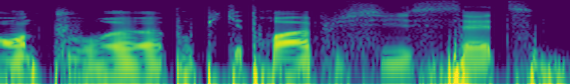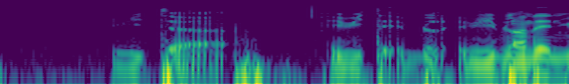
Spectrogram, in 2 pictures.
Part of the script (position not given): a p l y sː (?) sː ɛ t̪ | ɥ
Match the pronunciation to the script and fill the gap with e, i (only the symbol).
i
